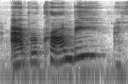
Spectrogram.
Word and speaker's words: Abercrombie: is the first law Trilogy by Joe Abercrombie Abercrombie that's how you say his name this is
